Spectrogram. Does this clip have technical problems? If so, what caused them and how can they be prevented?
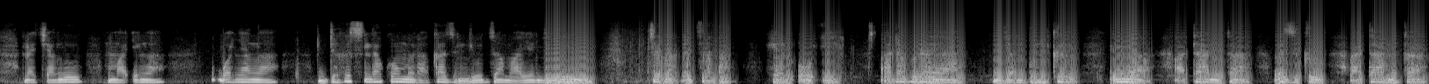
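Yes. Throughout the clip the level pumps up and down, with a level swing of around 15 dB that squashes loud and soft parts together. This is gain pumping, likely from input gain set far too high so that a fast limiter or compressor clamps down on every peak. Lowering the microphone gain to leave headroom, and easing or bypassing the automatic limiter, prevents it.

From 4.15 to 4.24 s the speech is briefly stretched into a fading sound and stays thin for a moment afterwards. This is VoIP packet loss concealed by the speech codec: about 20 ms of audio went missing, and the decoder extended the previous pitch and filter at falling gain. The weakness carries on past the gap because each decoded frame builds on the one before. A steadier network path, a larger jitter buffer, or forward error correction would prevent it.

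From 5.43 s to the end the audio carries a steady robotic rattle at about 86 Hz, present only while sound is playing. This is buffer tearing: the writer and the playback hardware have slipped against each other, so a small slice of each buffer plays audio from roughly 20 ms earlier, with hard joins on both sides. The rate fits a 512-sample buffer. Keeping the write position properly synchronised with the hardware read pointer prevents it.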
